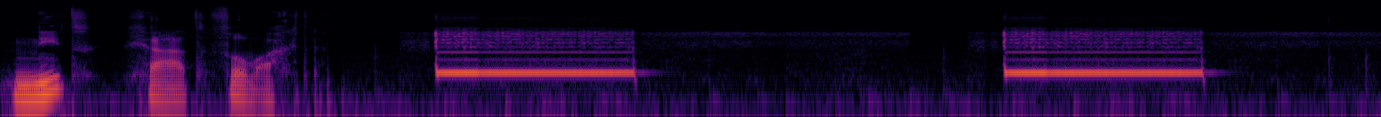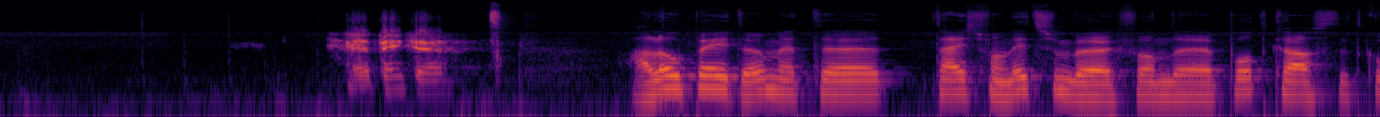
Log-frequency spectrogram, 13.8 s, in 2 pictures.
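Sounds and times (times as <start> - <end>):
speech: 0.1 - 1.6, 8.7 - 9.3, 10.1 - 13.8
ringback tones on an outgoing phone call: 2.2 - 3.3, 5.0 - 6.2.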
